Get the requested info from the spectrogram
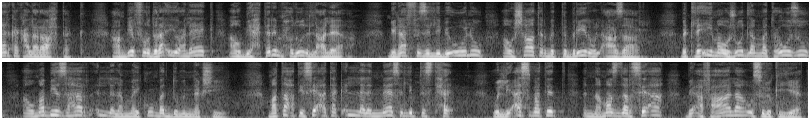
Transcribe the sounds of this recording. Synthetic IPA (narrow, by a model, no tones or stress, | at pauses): ɑɾkakʕalaɾˤɑːħt̪akʕambjɪfɾʊd̪ˤɾˤɑʔjuʕleːkʔawbjɪħt̪aɾɪmħʊd̪uːd̪ɪlʕalaːʔa | bjnafːɪzʔɪlːibjʔuːlu | ʔawʃɑːt̪ˤɨɾbɪt̪ːabɾiːɾwɪlʔaʕzɑːɾˤ | bɪt̪laʔimawʒuːd̪lamːat̪ʕuːzuʔawmabjɪzɦɑɾˤʔɪlːalamːajakuːmbad̪ːumɪnːakʃiː | mat̪ɪʕt̪ˤisɪʔat̪akʔɪlːalɪnːeːsʔɪlːib̚t̪ɪst̪ḁħɪʔ | wɪlːiʔasbat̪at̪ | ʔɪnːamɑs̬ˤd̪ɑɾˤsɪʔa | biʔafʕaːlawsʊluːkɪjːeːt̪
